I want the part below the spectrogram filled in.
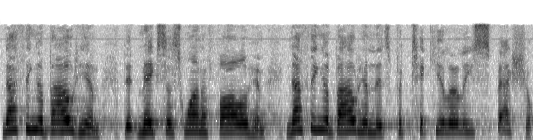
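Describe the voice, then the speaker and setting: A man talks at a fairly quick pace in an extremely high pitch, with ordinary pitch variation. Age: old. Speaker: lay preacher, former lawyer. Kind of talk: sermon. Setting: church pulpit.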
